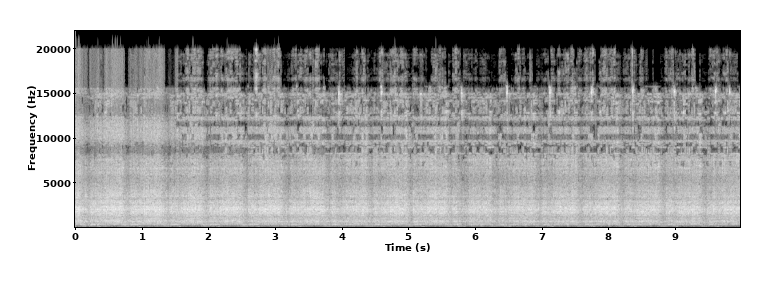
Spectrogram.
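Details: 1971 John Deere 140 H1 tractor, long parked, cranked without choke: even rhythmic cranking about 1.5 beats per second with no firing; turns over but never starts, and the battery is weakening.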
